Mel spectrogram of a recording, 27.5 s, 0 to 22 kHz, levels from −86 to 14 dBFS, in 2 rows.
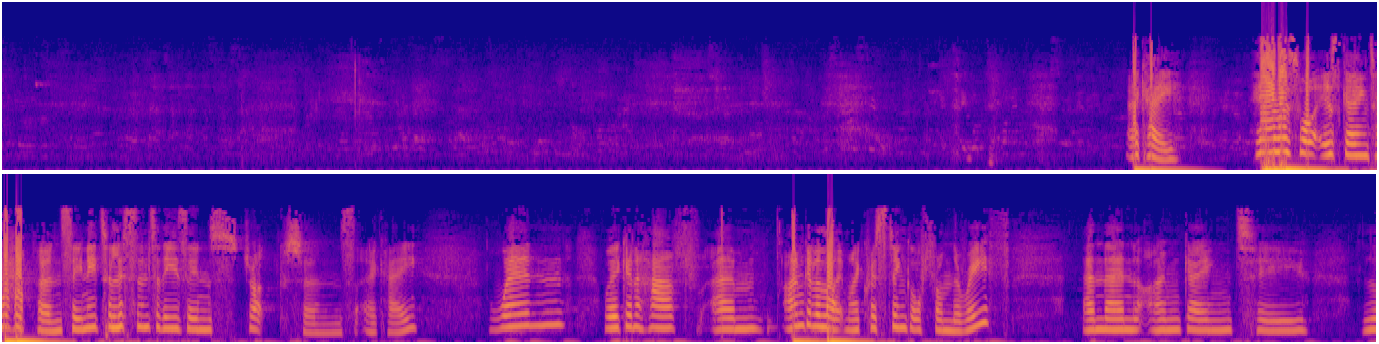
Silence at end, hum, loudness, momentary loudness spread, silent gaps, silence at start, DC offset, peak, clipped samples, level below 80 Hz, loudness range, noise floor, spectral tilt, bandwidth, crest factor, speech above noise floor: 0 s; none; -19 LUFS; 18 LU; none; 0 s; under 0.1%; 0 dBFS; under 0.1%; -42 dBFS; 10 LU; -56 dBFS; -2.5 dB/octave; 11 kHz; 22 dB; 38 dB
